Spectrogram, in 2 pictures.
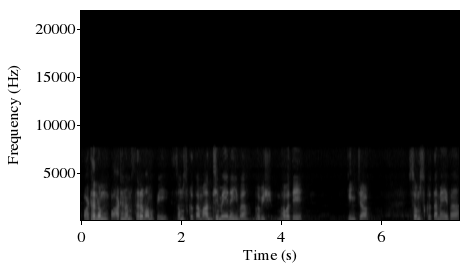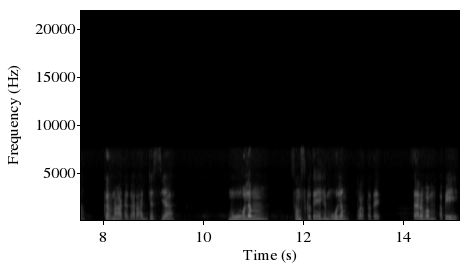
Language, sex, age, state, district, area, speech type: Sanskrit, male, 30-45, Karnataka, Uttara Kannada, rural, spontaneous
